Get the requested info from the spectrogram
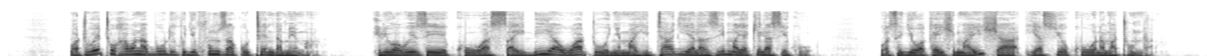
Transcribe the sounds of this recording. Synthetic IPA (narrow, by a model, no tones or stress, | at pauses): wʔatuwɛtuɦawanaɓuɗikuʄifunzakutɛndamɛma̰ | iliwawɛzikʰuwasaiɗiawatuwɛɲɛmaɦitaʄijalazimajakilasikṵ | wʔa̰siʄɛwakaiʃimaiʃajasijɔkʰuwanamatunda̰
